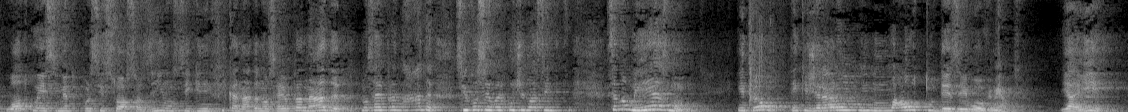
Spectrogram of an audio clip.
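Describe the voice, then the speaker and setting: Gaucho therapist guy vlogging, blunt and expressive, swears a lot, roomy echo. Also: very high-pitched. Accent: Gaúcho Brazilian Portuguese. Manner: candid, expressive, swears freely, laughs while talking. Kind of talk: casual vlog talk. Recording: echoey room.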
